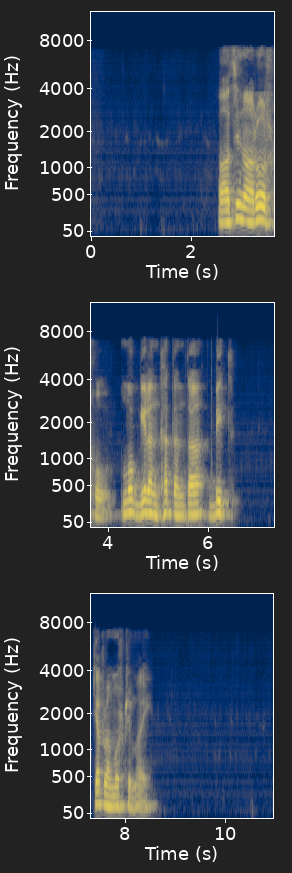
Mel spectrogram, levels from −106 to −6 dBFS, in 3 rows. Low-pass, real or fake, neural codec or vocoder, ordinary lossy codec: 7.2 kHz; fake; codec, 16 kHz, 4 kbps, X-Codec, HuBERT features, trained on LibriSpeech; AAC, 48 kbps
